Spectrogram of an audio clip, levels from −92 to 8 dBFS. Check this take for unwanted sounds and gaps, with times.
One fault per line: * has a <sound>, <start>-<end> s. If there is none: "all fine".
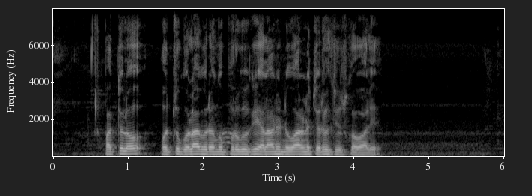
all fine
